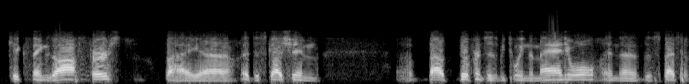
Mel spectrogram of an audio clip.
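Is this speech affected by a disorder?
No.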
